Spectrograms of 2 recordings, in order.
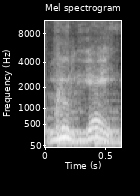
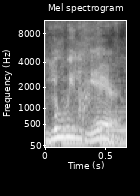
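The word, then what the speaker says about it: Lhuillier: English speakers commonly pronounce it as Lulier. But for Filipinos, mas madaling ibigkas ang Luilier. Pwede rin gamitin ang initials na ML, which stands for M. Lulier. Pero kahit anong pronunciation pa man yan, lahat pwede.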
